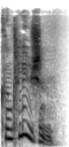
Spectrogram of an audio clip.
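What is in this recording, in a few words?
"conclusion", British English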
